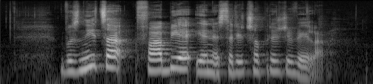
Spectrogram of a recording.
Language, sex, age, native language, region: Slovenian, female, 50-59, Slovenian, Central Slovenia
